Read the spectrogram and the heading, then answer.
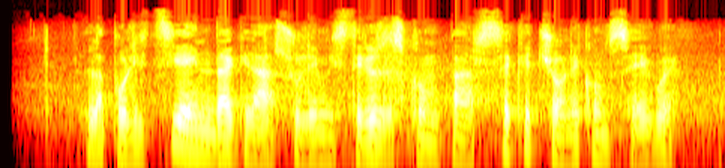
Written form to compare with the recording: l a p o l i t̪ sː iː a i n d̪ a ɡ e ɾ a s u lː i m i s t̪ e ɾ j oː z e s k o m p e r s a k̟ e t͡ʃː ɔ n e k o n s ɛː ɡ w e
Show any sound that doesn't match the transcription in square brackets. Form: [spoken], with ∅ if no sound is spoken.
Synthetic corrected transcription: l a p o l i t̪ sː iː a i n d̪ a ɡ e ɾ a s u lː [e] m i s t̪ e ɾ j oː z e s k o m p [a] r s [e] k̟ e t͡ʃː ɔ n e k o n s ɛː ɡ w e

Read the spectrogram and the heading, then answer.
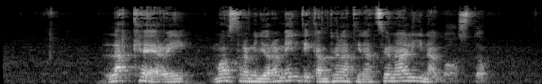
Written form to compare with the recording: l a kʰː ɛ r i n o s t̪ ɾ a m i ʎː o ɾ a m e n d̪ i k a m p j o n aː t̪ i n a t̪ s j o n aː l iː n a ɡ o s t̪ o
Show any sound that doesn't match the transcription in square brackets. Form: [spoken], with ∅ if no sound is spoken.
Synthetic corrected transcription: l a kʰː ɛ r i [m] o s t̪ ɾ a m i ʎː o ɾ a m e n [t̪] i k a m p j o n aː t̪ i n a t̪ [sː] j o n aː l iː n a ɡ o s t̪ o

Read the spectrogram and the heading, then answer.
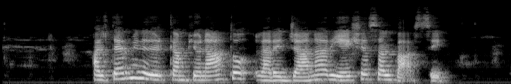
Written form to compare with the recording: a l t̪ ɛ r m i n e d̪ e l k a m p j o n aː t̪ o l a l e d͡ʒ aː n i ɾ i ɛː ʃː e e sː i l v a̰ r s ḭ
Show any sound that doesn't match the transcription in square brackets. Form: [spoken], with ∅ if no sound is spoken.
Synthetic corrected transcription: a l t̪ ɛ r m i n e d̪ e l k a m p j o n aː t̪ o l a [ɾ] e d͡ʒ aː n [a] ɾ i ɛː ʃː e [a] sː [a] l v a̰ r s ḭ

